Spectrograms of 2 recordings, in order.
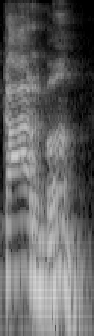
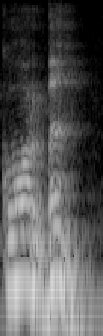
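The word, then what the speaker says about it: קָרְבָּן: Daí, quando eu leio aqui, eu não posso ler carban, porque tem um kamatz em sílaba fechada, átona. Então é korban.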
